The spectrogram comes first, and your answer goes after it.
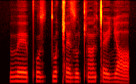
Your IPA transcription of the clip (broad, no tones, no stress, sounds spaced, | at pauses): β e pʰ u z tʷ ə ǁ e z u cʰ œ̃ ǀ e ʎ a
